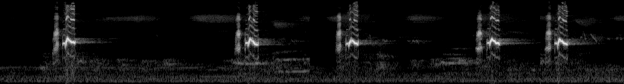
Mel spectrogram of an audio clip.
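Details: Calling to its companions, a Sooty-headed bulbul gives five short two-note chirps, a clipped pip then a liquid slurred note, spaced about one second apart in quiet surroundings.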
